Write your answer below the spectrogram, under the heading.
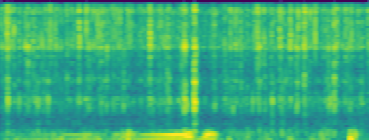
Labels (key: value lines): label: biophony, cascading saw
recorder: HydroMoth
